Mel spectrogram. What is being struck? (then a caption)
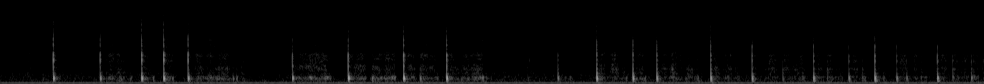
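Printed cardboard box. A makeup brush is scratched and swept across the printed top of a hollow cardboard aquarium box lying flat on carpet. It makes a steady series of short, dry, tapping scrapes with a hollow low-mid body and almost no ring. A faint, constant low hum sits underneath.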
